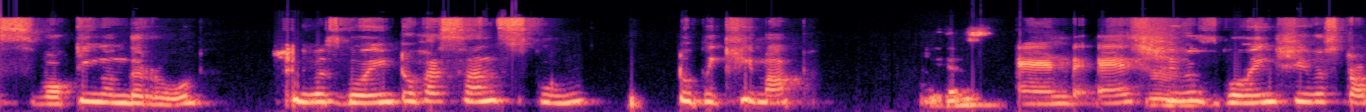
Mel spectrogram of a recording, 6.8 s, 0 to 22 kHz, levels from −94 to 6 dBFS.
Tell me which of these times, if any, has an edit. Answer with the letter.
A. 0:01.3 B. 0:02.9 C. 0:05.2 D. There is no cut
A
